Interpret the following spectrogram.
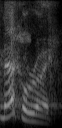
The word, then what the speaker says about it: McElroy: You said it right, McElroy.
